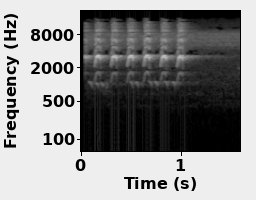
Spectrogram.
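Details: Yellow-shafted Flicker (Colaptes auratus chrysocaulosus) at Soplillar, Cuba, in July 2017, giving a quick run of six sharp, ringing notes, about six per second, then falling silent against a faint background hiss.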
